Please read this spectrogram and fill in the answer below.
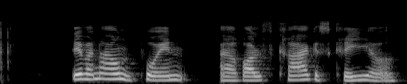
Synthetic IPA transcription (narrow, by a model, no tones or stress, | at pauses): d̥e̝ʋɑ̈nɑ̈ʊ̰npʰɔen | æʁɒlfkʰʁɑːɡ̥əsɡ̥ʁiːɐː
